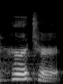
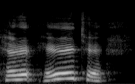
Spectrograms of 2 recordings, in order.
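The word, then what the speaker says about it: Hürter: Too Big for a Single Mind, and the author's last name is spelled Herter, H-U with an umlaut, Herter, Your turn. – Herter, but umlaut over the U.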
